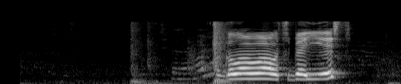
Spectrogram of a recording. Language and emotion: Russian, angry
